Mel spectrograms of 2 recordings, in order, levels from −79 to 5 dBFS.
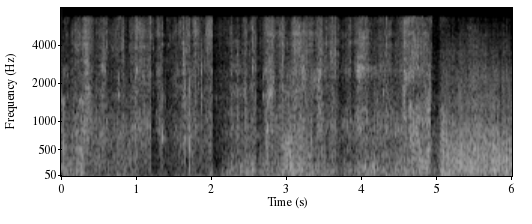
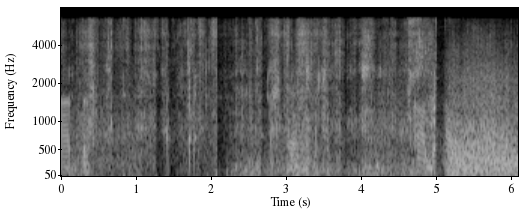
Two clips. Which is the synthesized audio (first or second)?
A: first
